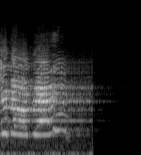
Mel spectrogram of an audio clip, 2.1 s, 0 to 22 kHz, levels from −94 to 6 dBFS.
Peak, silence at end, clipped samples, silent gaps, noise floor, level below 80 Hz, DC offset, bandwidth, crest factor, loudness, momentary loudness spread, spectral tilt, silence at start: -6 dBFS; 1 s; under 0.1%; none; -82 dBFS; -70 dBFS; under 0.1%; 10.5 kHz; 18 dB; -20 LUFS; 15 LU; 1 dB/octave; 0 s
